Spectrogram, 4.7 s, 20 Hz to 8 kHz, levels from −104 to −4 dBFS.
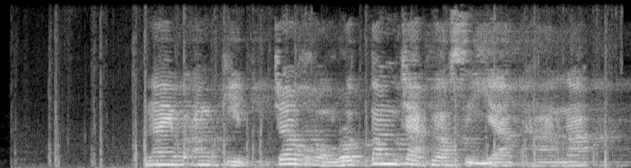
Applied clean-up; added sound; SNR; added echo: none; Run; 17 dB; reverberation time 1.5 s.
